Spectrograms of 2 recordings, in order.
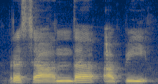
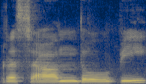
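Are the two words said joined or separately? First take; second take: separately; joined. First: The two words are said separately. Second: The two words merge into one.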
